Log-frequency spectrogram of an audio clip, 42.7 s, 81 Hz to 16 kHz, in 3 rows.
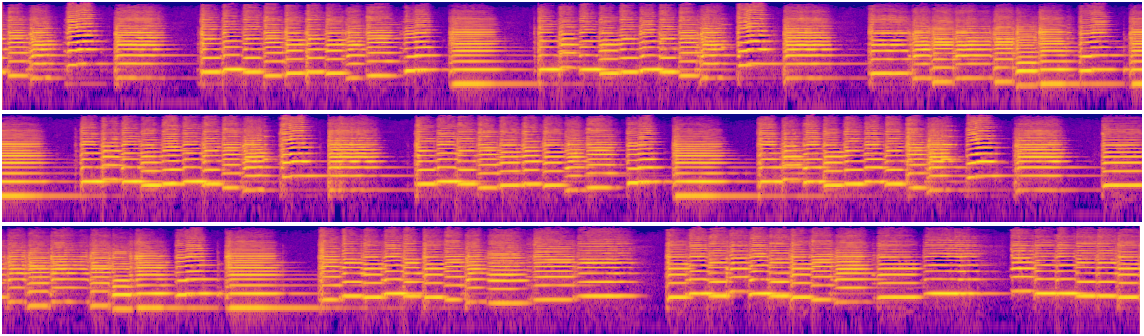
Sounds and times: Violin, fiddle: 0.0 - 42.7.

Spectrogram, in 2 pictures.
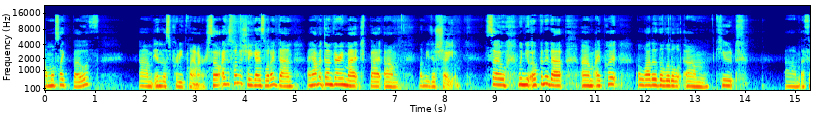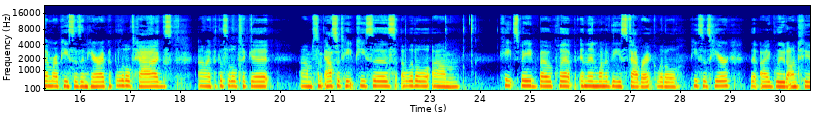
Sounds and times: Speech: 0.0 - 1.1, 1.9 - 14.0, 14.8 - 19.8, 20.4 - 23.7, 24.4 - 30.6.

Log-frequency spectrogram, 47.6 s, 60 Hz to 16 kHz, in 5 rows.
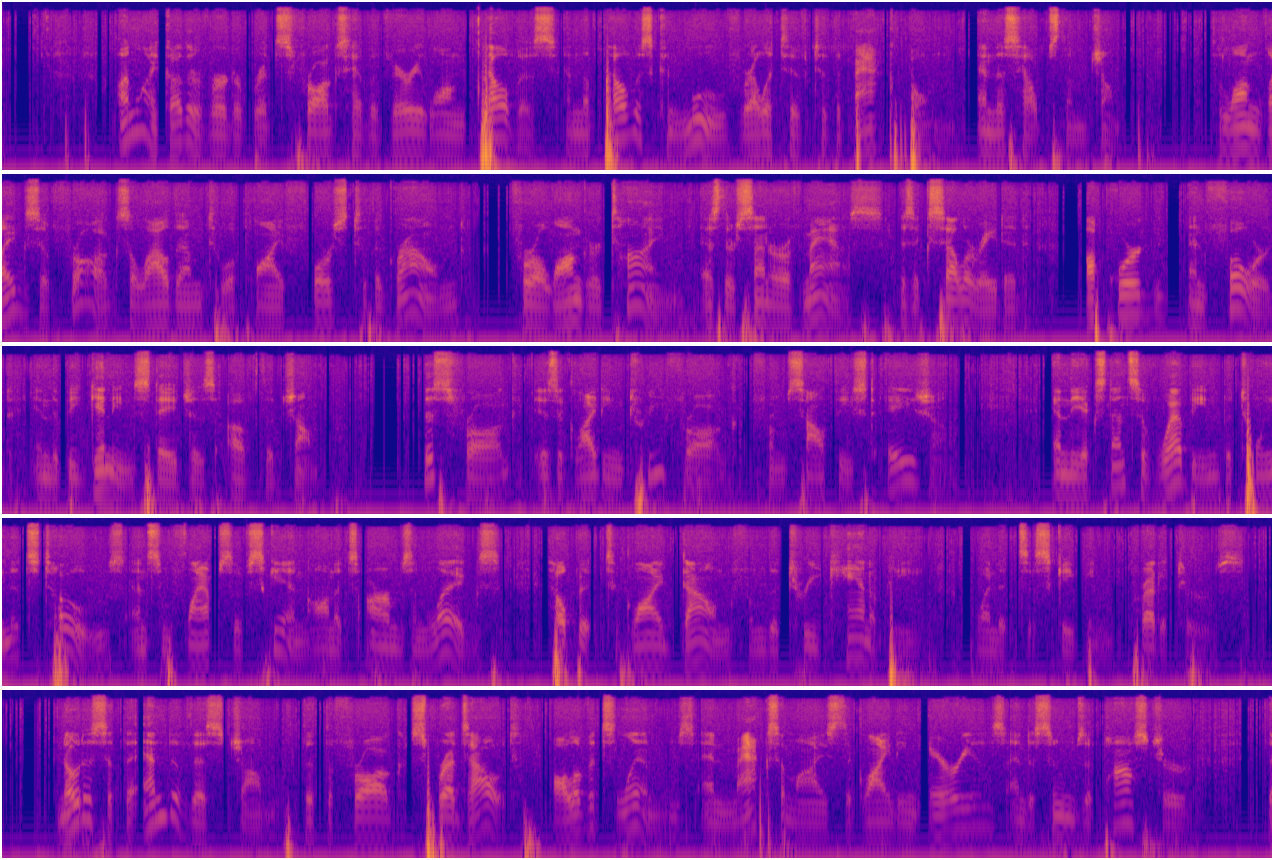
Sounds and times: Speech: 0.8 - 8.4, 9.1 - 21.4, 22.2 - 26.2, 27.0 - 37.9, 38.5 - 47.0.

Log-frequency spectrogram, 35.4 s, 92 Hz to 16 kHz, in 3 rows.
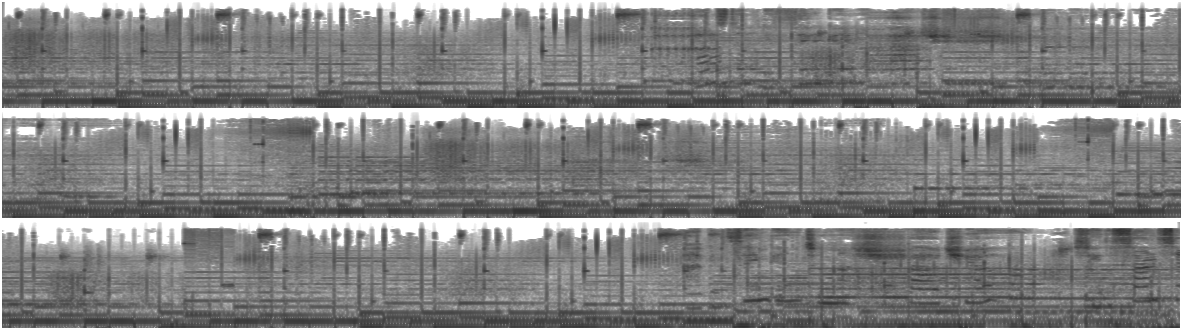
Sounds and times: Music: 0.0 - 35.3.

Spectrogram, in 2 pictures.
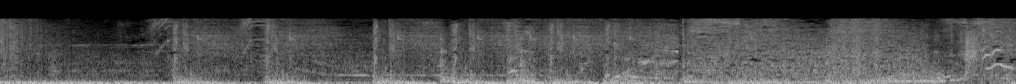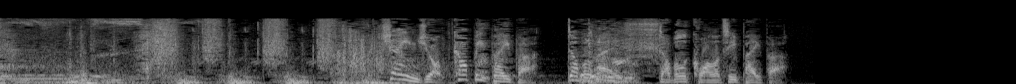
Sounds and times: Speech: 14.0 - 18.1.

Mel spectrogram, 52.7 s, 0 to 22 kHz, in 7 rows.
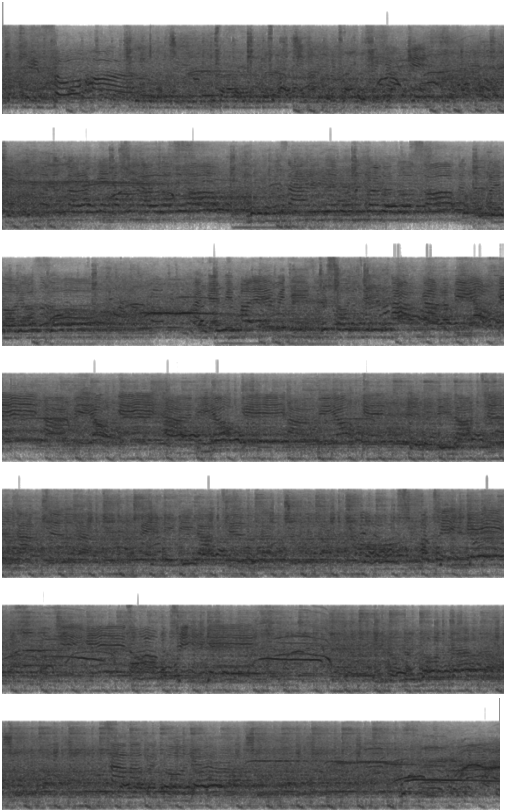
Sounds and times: Music: 0.0 - 52.6.

